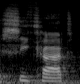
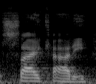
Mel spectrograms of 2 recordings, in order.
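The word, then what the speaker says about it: Cicotte: and there's always a debate on how you pronounce his name some people say see khat but I found a newspaper clip from that era and it was CY Cattle Co TV so psychotic is the correct pronunciation of his last name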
